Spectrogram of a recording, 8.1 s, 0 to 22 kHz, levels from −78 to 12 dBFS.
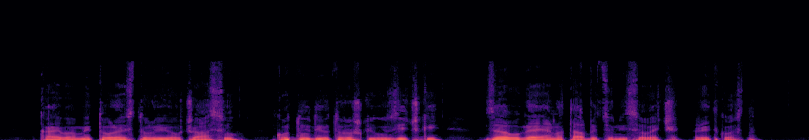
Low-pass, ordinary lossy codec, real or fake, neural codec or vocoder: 19.8 kHz; AAC, 32 kbps; real; none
